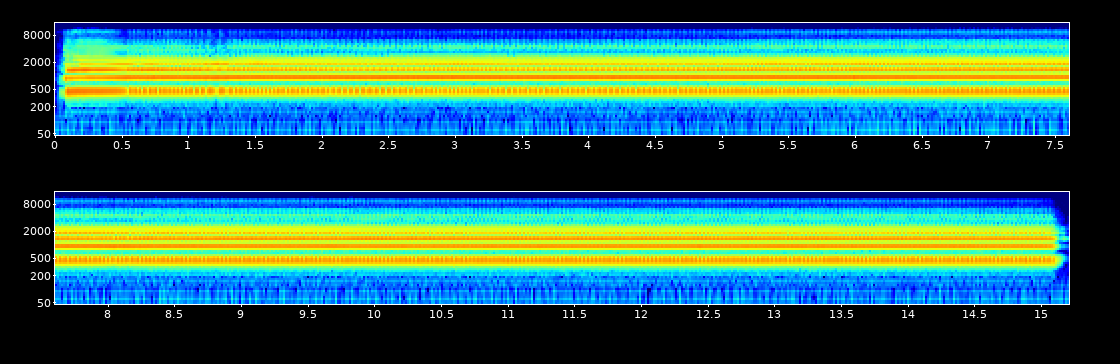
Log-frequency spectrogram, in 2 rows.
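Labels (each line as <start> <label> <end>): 0.0 A saxophone player loudly plays a single sustained note for an extended period. 15.1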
